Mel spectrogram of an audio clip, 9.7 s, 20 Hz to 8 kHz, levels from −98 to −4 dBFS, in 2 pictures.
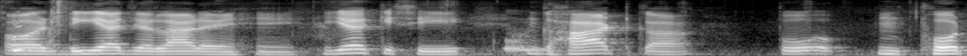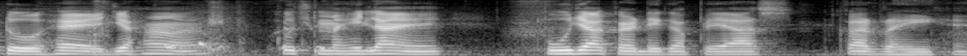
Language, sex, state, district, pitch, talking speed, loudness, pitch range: Hindi, male, Bihar, Muzaffarpur, 150 Hz, 130 wpm, -19 LUFS, 140-165 Hz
